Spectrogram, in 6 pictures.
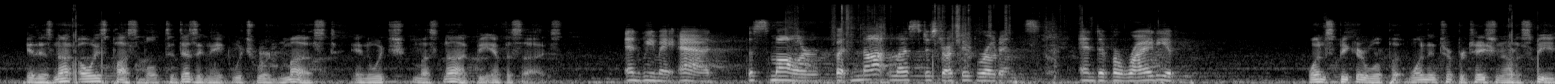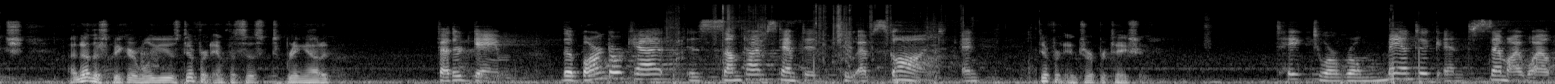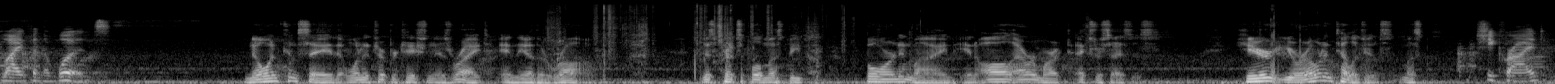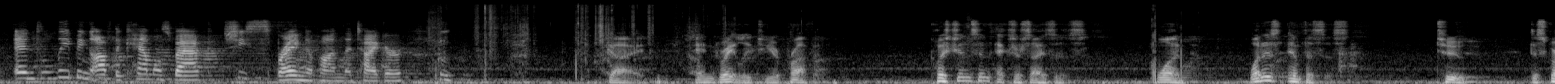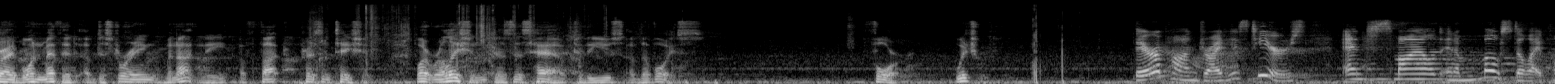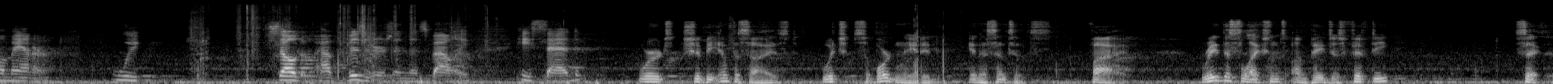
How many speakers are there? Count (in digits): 2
